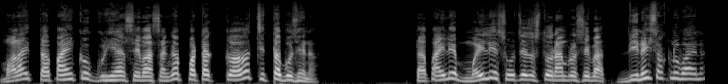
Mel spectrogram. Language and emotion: Nepali, angry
